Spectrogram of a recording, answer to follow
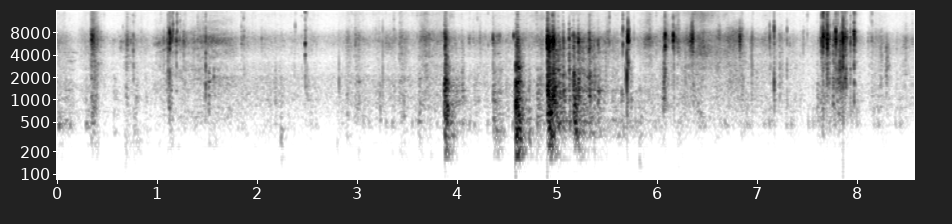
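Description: Handling noise of a phone being carried about: rustling and scraping against clothing and the microphone, with sharp clicks and knocks, a cluster of them about four to five seconds in and again near the end.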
